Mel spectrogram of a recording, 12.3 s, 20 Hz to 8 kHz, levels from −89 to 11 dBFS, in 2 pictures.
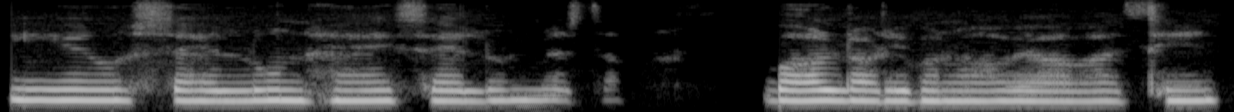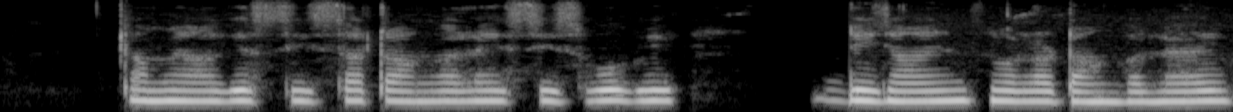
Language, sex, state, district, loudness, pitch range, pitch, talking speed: Magahi, female, Bihar, Gaya, -21 LUFS, 230-245 Hz, 235 Hz, 125 wpm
